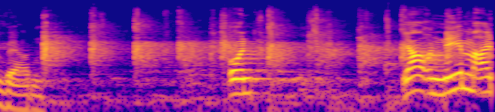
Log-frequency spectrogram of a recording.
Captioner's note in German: Beifall DIE LINKE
